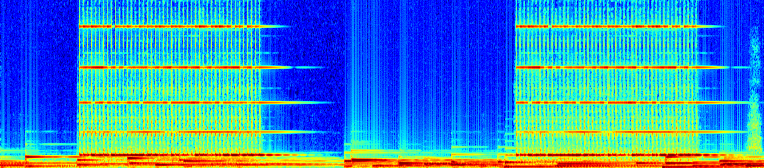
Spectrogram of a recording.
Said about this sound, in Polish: Ledwie dotarł do swojego mieszkania, kiedy zadzwonił telefon, a on szybko podniósł słuchawkę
